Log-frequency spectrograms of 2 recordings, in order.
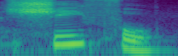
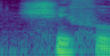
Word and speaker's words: shifu: Mas se e essa é uma pronúncia do sul da China, do cantonês. Se for em mandarim, a pronúncia da mesma palavra ela muda. Então vira chifu. Shifu.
